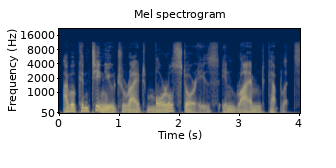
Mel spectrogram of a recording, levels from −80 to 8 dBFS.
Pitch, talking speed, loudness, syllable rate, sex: 95 Hz, 150 wpm, -19 LUFS, 4.4 syllables/s, male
